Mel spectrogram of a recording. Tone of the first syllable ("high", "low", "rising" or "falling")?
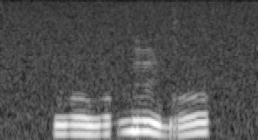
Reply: low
